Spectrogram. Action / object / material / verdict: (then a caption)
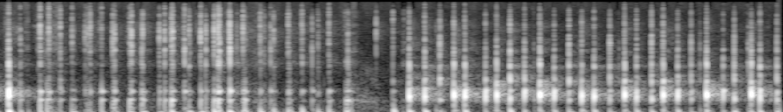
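tap / plastic cups / plastic / none. Fast fingertip tapping on plastic cups gives a rapid run of crisp, hollow clicks with a short, dry ring. A brief pause near the middle splits the run, and after it the taps come back slightly louder and more pitched.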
